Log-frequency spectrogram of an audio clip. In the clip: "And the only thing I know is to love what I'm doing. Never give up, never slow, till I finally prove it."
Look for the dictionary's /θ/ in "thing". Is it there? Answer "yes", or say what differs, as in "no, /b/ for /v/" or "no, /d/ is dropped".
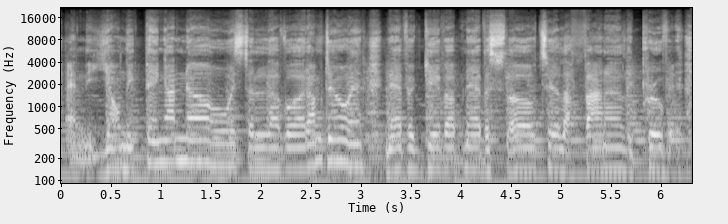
yes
